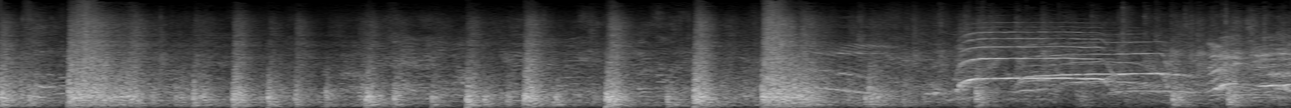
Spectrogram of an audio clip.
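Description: Bodies and strikes hitting a wrestling ring: a string of sharp thuds and slams on the canvas over crowd noise in a hall. Near the end a voice lets out a long, high yell.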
